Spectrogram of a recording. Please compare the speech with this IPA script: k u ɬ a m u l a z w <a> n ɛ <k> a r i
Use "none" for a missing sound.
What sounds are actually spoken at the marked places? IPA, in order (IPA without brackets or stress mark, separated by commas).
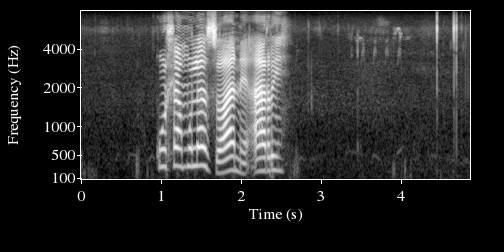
a, ʔ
